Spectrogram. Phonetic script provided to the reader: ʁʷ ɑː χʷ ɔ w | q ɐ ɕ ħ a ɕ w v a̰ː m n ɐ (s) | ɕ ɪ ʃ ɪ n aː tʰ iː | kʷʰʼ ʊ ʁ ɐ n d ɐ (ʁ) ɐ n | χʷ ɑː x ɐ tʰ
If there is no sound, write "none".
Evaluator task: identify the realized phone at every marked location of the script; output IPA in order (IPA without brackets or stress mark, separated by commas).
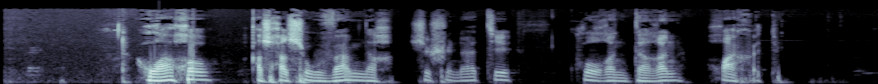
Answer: χ, ʁ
